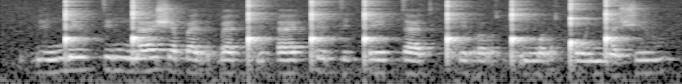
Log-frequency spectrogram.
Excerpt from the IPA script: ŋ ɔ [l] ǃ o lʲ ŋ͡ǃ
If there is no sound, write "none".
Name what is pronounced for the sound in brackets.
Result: r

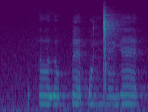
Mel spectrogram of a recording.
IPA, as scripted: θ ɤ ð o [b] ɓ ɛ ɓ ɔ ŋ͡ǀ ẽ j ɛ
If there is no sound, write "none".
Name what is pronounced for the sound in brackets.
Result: b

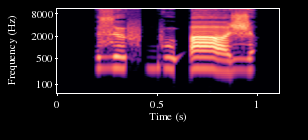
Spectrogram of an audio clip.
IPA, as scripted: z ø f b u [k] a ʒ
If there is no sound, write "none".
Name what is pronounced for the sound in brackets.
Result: ʔ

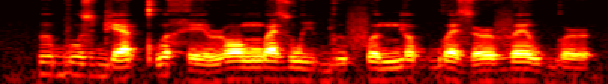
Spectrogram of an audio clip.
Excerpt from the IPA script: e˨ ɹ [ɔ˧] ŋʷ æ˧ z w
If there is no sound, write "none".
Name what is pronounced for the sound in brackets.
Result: ɔ˧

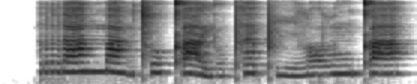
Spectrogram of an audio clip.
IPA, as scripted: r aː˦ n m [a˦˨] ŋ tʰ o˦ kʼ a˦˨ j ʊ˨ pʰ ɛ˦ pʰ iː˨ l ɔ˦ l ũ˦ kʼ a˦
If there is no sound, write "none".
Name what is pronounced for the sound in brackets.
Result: a˦˨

